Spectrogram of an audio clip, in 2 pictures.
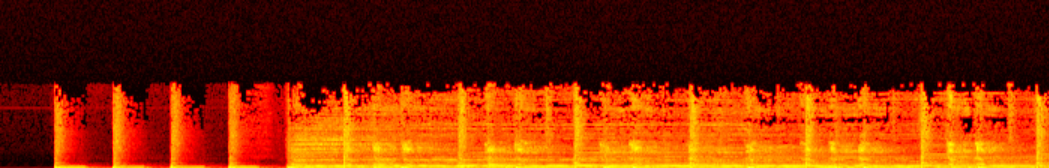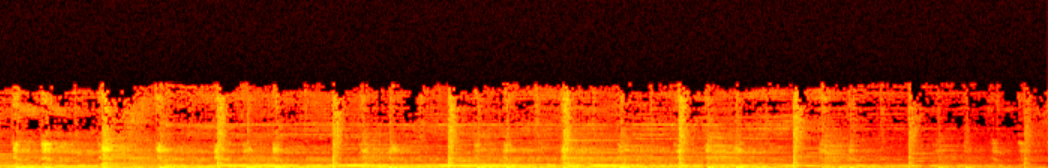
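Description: Four sharp percussive hits open into a full, steady pop arrangement, with an elderly pensioners' choir singing in close harmony over a driving beat, loud and continuous throughout; a track from the soundtrack of the film Song for Marion (송포유).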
